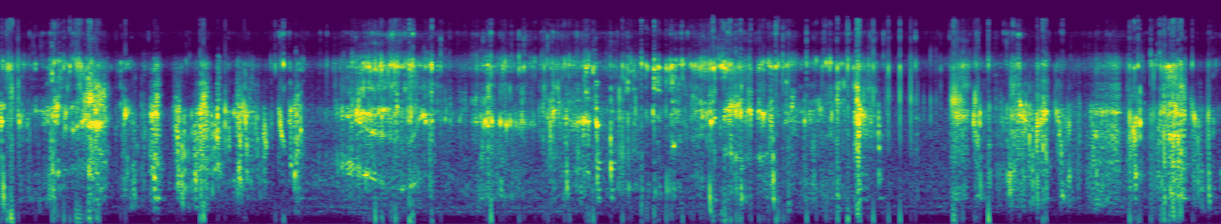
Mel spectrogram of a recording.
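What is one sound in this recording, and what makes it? Sticky sauce squelches as fried chicken is pulled apart.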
